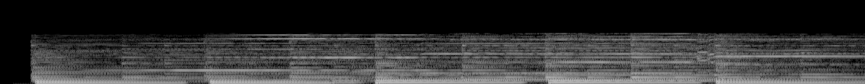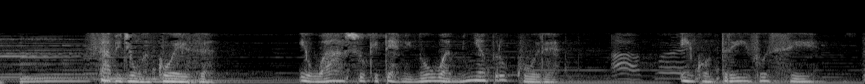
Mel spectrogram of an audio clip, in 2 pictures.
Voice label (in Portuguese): Inicio de Namoro Feminino; Telemensagens; Telemensagens 2017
